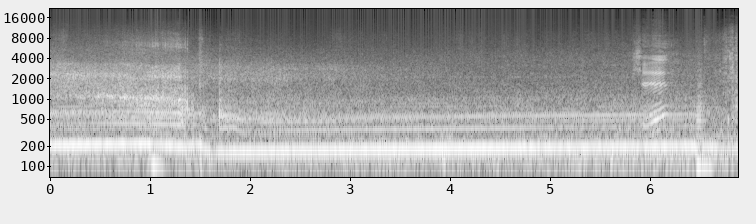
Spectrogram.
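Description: A Peugeot 208 GTi is driven hard on a track, its engine a loud, steady high drone that dips briefly as revs shift, then climbs again near the end, heard up close from inside the car.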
